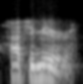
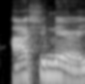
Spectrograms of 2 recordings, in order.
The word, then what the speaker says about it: Hachimura: I just can't pronounce his name. Hachimura. Hachimura, yes.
